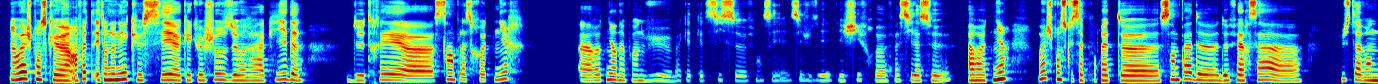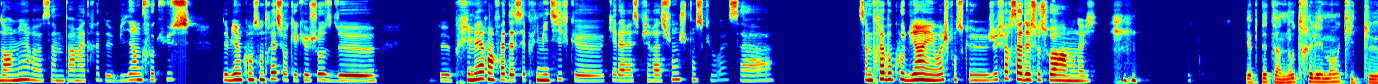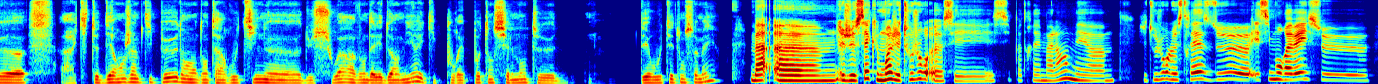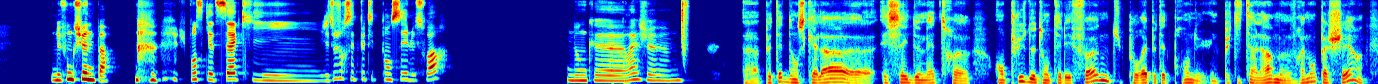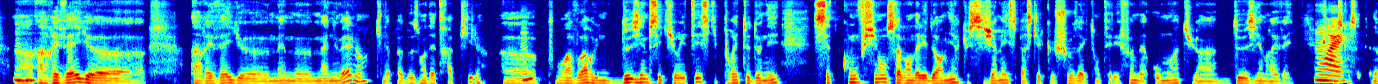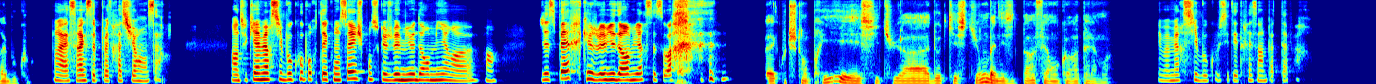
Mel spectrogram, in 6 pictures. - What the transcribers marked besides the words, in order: chuckle; chuckle; tsk; laughing while speaking: "j'espère que je vais mieux dormir ce soir"; laugh
- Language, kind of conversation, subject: French, advice, Comment décririez-vous votre insomnie liée au stress ?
